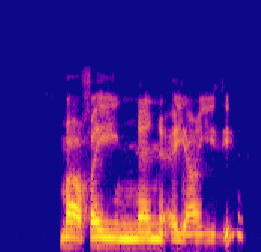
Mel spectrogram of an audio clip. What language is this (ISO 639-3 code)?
kab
